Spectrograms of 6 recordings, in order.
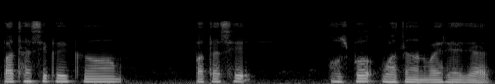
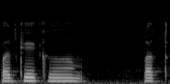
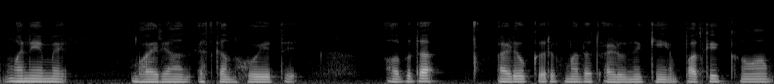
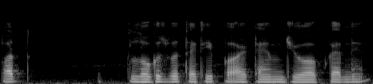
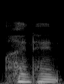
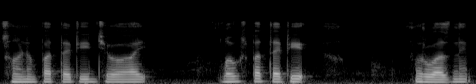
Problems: none marked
